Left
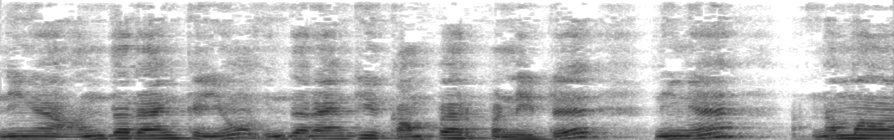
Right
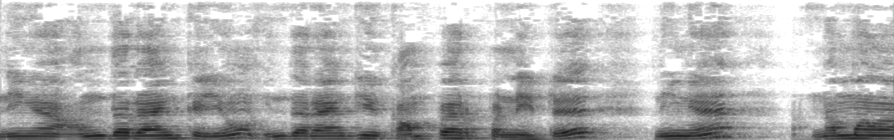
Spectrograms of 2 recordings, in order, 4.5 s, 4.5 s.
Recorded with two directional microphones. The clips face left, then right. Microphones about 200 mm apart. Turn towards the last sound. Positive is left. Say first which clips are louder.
# right 1 dB
turn(degrees=-15)  # may be behind; listen again after turning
